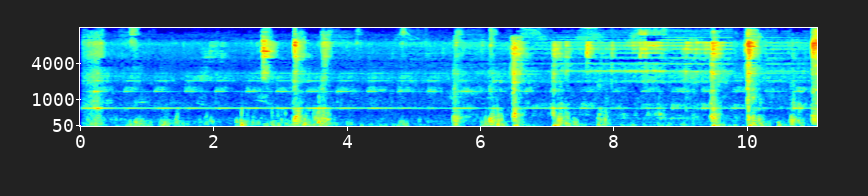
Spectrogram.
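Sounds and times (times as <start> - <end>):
level crossing alarm ringing: 0.1 - 11.0
train wheels clacking over rail joints: 5.5 - 11.0.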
